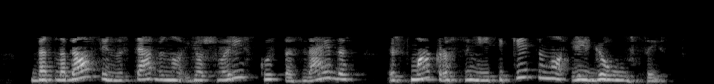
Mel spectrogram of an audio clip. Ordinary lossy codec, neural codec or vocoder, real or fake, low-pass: MP3, 16 kbps; none; real; 3.6 kHz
